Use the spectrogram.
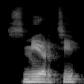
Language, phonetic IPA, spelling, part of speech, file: Russian, [ˈsmʲertʲɪ], смерти, noun, Ru-смерти.ogg
- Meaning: 1. genitive singular of смерть (smertʹ) 2. dative/prepositional singular of смерть (smertʹ) 3. nominative/accusative plural of смерть (smertʹ)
